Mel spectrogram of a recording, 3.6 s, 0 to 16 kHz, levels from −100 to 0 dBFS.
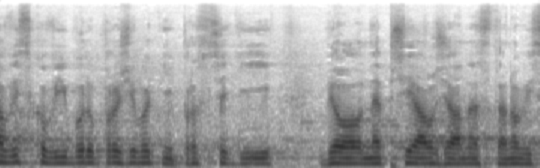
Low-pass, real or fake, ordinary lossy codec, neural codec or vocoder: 14.4 kHz; fake; AAC, 48 kbps; vocoder, 44.1 kHz, 128 mel bands every 256 samples, BigVGAN v2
